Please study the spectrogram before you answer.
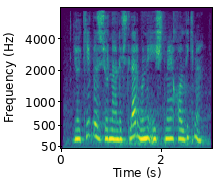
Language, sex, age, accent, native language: Uzbek, female, 18-24, Sirdaryo, Uzbek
